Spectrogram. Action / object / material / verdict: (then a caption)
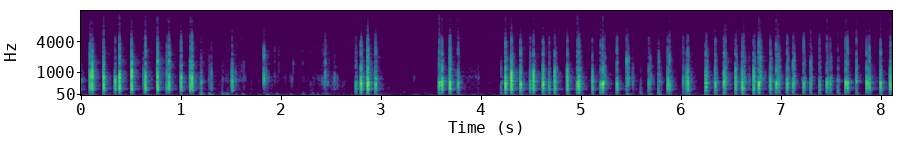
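tap / small cardboard box / cardboard / none. A small, hollow black and red cardboard box is tapped rapidly with AA battery tips worn on the fingers. About 49 quick, dry taps with a hollow midrange tone near 540 Hz come in fast bursts, with brief quiet gaps around the two- and three-second marks. Each tap dies away almost instantly.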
